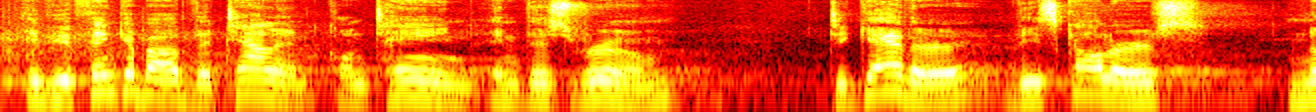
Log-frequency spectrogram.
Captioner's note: applause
